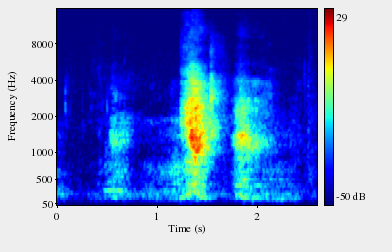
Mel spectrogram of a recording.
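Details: American Staffordshire Terrier puppy, 38 days old, giving a short series of soft whining yelps, the middle cry loudest and highest, followed by a second fainter whimper in a quiet setting.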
